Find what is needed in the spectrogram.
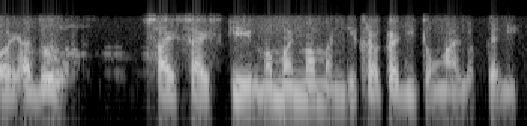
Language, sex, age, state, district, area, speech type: Manipuri, male, 18-30, Manipur, Churachandpur, rural, conversation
